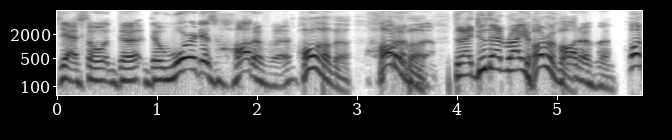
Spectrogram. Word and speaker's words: Horova: So the word is Horova.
